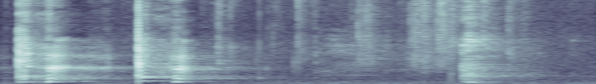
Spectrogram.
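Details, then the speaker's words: Two sharp coughs then a softer third: a child's deliberate, pretend cough while feigning illness to get a cough drop; not a real cough. "all better now no more coughing oh better dad the cough drop worked your cough's all gone yay"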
